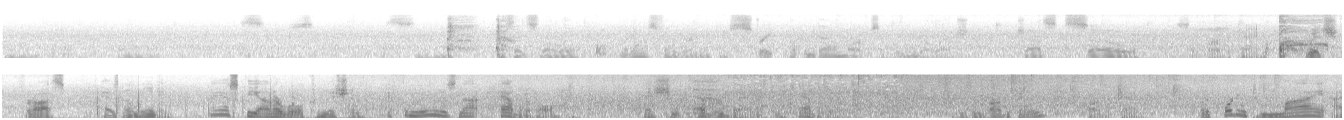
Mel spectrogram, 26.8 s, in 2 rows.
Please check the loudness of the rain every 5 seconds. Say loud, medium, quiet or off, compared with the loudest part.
quiet, quiet, quiet, medium, loud, medium.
